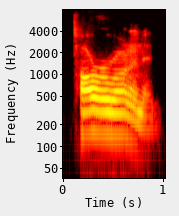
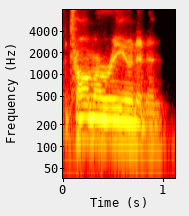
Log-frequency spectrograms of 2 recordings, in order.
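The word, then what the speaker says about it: Tarmo Reunanen: So I would say what they should be doing is take a look at Tara Ronanen. Is it, did I pronounce it right? Tama Reunanen. Tama Reunanen.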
